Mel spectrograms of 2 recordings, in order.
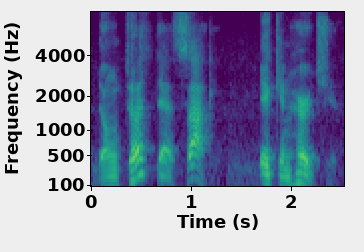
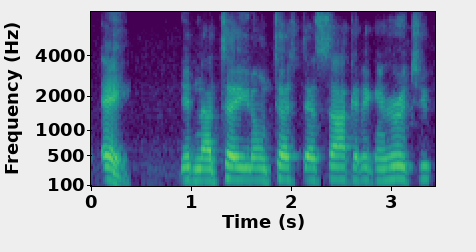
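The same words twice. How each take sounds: First: Put-on calm first warning to a child; steady instruction, no anger. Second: Firmer second warning, "tell" stressed. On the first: Father warning his child about the socket, calm. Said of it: "I'm gonna warn you with instruction". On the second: Father telling his child off again, firmer. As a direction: lean on "tell" like a reminder. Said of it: "Second time you go over there". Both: Shown as a demonstration.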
